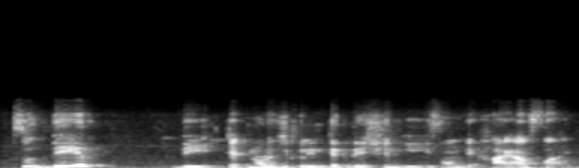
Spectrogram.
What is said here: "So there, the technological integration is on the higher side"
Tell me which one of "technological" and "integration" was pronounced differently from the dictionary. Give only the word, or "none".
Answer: none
